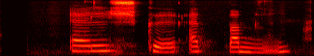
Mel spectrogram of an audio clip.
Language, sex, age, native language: Icelandic, female, 9, Icelandic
